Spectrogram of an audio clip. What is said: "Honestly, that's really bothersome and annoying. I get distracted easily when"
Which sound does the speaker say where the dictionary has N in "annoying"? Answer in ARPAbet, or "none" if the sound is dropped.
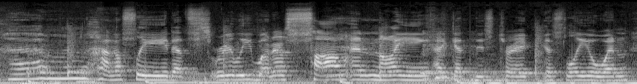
none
